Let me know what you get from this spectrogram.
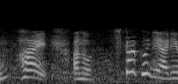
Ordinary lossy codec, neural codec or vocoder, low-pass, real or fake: AAC, 32 kbps; none; 5.4 kHz; real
